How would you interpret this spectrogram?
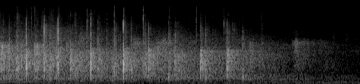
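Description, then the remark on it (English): An audience applauds a singing ensemble at a live Christmas entertainment event, with dense, crackling clapping that starts strong and gradually thins and fades over a few seconds, with no voices over it. “Let's give them a wonderful round of applause.”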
